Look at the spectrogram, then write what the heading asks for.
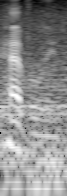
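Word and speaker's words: Havoline: Did I pronounce that right? Yep, Haviline.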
